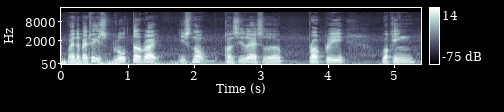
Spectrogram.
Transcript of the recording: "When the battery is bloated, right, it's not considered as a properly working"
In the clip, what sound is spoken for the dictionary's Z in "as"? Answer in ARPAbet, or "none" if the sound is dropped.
S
